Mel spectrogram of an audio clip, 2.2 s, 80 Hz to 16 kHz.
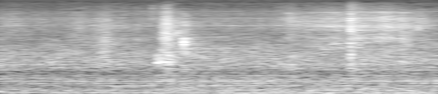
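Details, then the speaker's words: VEVOR 55 A RV converter, 120 V AC in, in power-only mode not charging batteries, drawing about 3.6 A: quiet, steady low hum with soft fan air rush, no knocks or stutters; normal running hum. "and here hear the hum of it right now and I feel the air flowing so it's getting all the power it needs"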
